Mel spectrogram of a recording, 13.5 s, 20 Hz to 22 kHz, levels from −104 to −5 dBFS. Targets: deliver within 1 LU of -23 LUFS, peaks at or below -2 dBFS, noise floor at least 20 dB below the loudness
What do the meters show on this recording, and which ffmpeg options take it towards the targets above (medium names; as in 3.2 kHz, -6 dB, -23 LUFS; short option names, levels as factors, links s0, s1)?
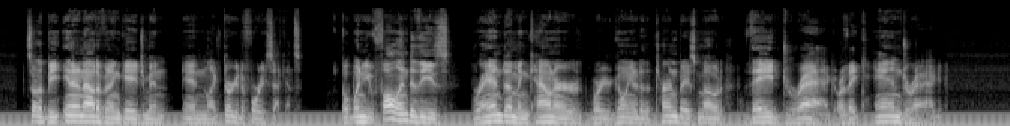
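hum 60 Hz; highest harmonic 300 Hz; hum level -42 dBFS; loudness -32.5 LUFS; peak level -16.0 dBFS; loudness target -23.0 LUFS
-> -af "bandreject=f=60:t=h:w=6,bandreject=f=120:t=h:w=6,bandreject=f=180:t=h:w=6,bandreject=f=240:t=h:w=6,bandreject=f=300:t=h:w=6"
-af "volume=2.99"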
